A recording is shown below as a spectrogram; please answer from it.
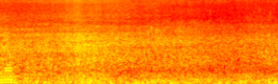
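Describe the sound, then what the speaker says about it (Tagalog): Calm sea waves wash steadily along the shore at Manila Bay, a continuous soft surf hiss with wind buffeting the microphone and no distinct breaking crashes. "yung ating dagat ay umaalo, hindi kagaya nung ilang araw na malaki yung alon"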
